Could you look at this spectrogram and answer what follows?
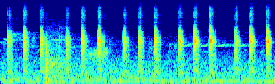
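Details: Four young great blue herons at a live-camera nest in the Chesapeake area call to their mother in quick, clipped, clacking pulses, about four per second, with a faint thin whistle running beneath.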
